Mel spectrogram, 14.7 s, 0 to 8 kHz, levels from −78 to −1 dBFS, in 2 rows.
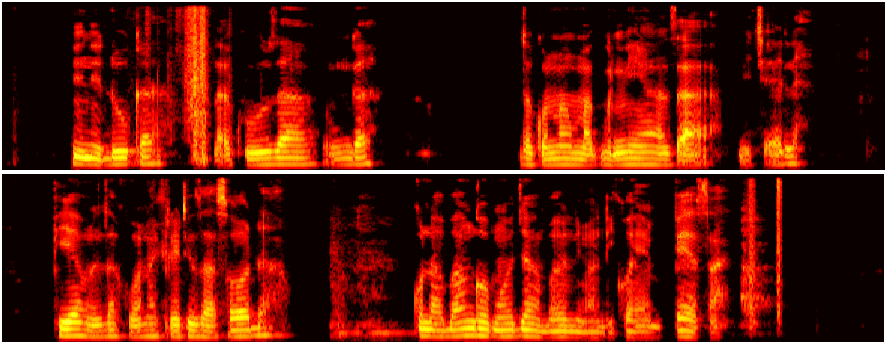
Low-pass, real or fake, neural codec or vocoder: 7.2 kHz; real; none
